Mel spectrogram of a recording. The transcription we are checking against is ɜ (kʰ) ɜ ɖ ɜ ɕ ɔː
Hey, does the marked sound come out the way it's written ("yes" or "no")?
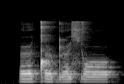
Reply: no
